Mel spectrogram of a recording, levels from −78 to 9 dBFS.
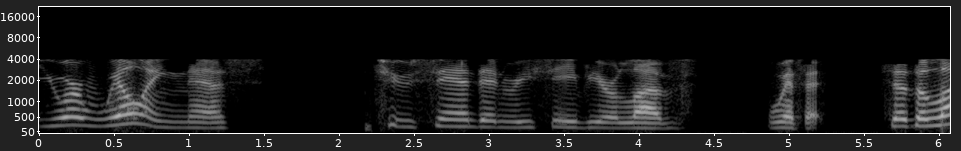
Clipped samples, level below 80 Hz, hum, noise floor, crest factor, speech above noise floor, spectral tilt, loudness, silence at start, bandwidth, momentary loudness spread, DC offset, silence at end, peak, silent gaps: under 0.1%; -76 dBFS; none; -75 dBFS; 20 dB; 47 dB; 0 dB/octave; -29 LUFS; 0 s; 4.2 kHz; 14 LU; under 0.1%; 0 s; -10 dBFS; none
